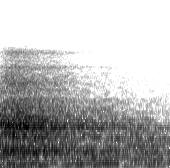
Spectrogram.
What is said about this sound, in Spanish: Una vez más, tomo aire por la nariz. Largo por la boca.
